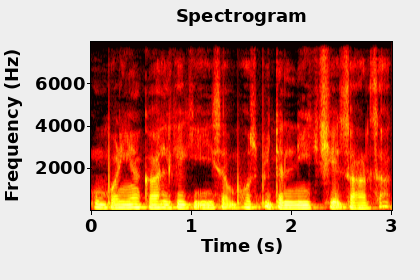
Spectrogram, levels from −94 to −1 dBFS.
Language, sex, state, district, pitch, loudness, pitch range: Maithili, male, Bihar, Saharsa, 140 Hz, -16 LUFS, 135-145 Hz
